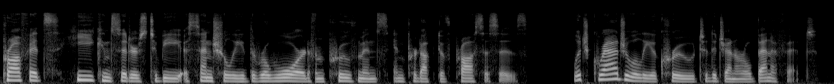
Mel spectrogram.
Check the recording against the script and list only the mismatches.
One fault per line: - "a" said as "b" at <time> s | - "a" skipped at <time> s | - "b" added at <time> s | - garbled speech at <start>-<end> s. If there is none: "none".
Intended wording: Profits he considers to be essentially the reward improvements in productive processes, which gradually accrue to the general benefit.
none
